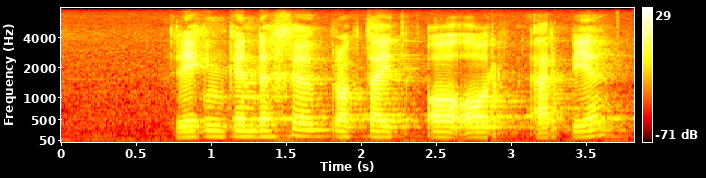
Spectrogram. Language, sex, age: Afrikaans, male, 19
